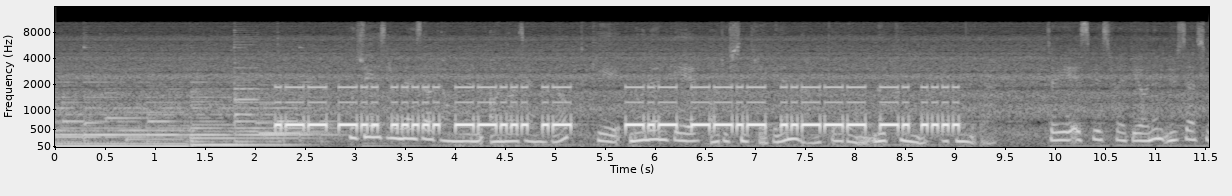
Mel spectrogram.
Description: Morse code, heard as a keyed tone, hand-sent with a paddle, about 23 wpm, 610 Hz, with room echo. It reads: WD57A KQ2NH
